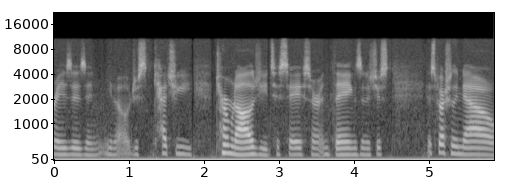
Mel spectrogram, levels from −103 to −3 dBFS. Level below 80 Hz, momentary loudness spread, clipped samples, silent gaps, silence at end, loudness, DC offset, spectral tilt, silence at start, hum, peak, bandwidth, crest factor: -56 dBFS; 14 LU; under 0.1%; none; 0 s; -28 LUFS; 4%; -2 dB/octave; 0 s; none; -10 dBFS; 11 kHz; 20 dB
